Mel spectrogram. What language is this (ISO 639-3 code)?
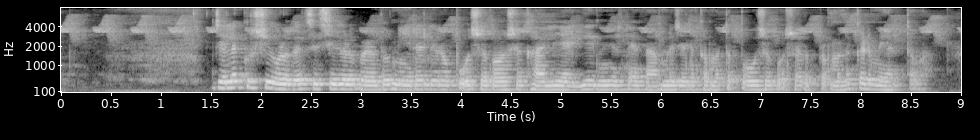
kan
